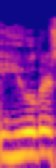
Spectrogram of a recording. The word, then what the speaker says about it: Euler: some people say uler some people say Oiler uh I say you're correct that is is the right answer very good excellent um I I pronounce it Oiler but don't feel compelled to do the same um and so essentially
